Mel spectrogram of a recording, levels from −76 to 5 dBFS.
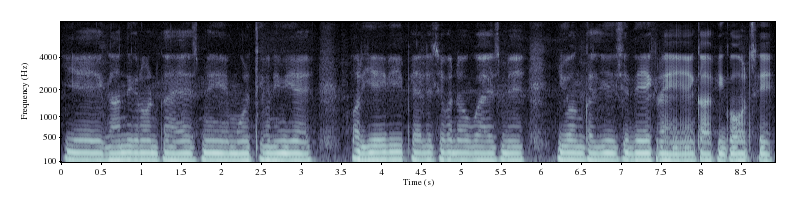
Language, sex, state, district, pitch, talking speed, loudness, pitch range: Hindi, male, Uttar Pradesh, Budaun, 105 Hz, 215 wpm, -15 LUFS, 105-110 Hz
